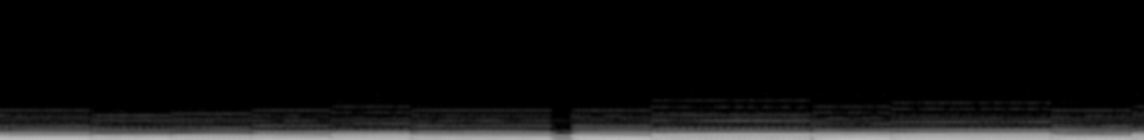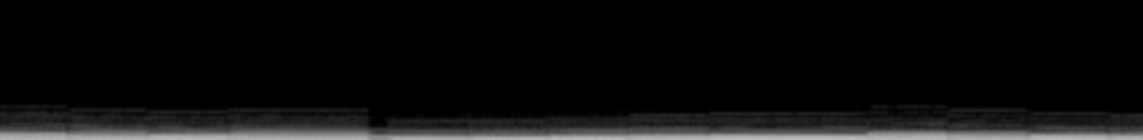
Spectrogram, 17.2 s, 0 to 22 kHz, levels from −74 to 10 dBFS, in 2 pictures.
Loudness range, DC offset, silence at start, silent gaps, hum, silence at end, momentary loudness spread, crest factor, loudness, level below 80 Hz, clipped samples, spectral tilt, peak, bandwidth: 3 LU; 2%; 0 s; none; none; 0 s; 4 LU; 12 dB; -17 LUFS; -44 dBFS; under 0.1%; -11.5 dB/octave; -4 dBFS; 5 kHz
